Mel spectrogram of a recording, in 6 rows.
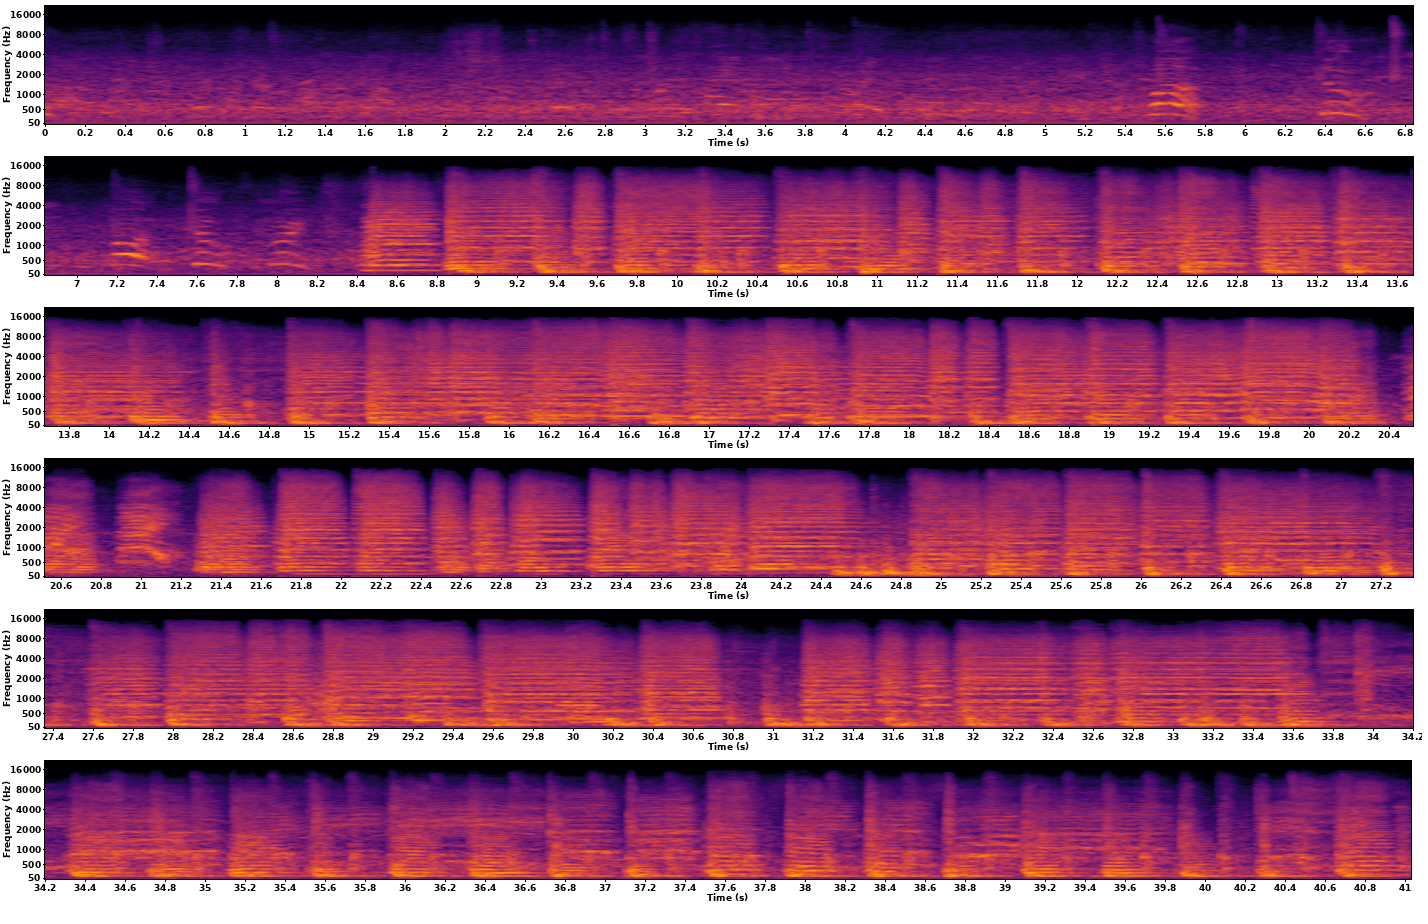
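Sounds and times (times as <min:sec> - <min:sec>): marching band brass playing: 0:08.0 - 0:41.0
drums with steady beat: 0:08.8 - 0:20.4, 0:24.0 - 0:41.0.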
